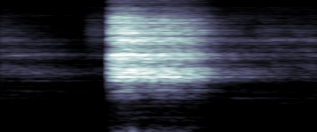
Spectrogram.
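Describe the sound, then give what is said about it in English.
A slow, deep breath during a calming breathing exercise is let out as one loud, airy exhale that starts abruptly and fades within about half a second, with no talk. “Take a slow, deep breath in and let it out.”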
